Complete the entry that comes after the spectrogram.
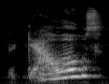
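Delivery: horrified whisper rising high. A narrator's reading. Man whispering in dread of the gallows, whisper. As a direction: gasp it as a rising whispered question. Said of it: "She heard him whisper again".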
